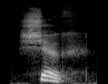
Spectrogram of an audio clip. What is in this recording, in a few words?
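"seadh", Scottish Gaelic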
